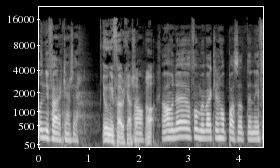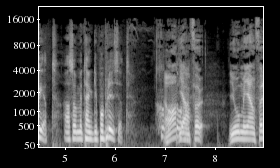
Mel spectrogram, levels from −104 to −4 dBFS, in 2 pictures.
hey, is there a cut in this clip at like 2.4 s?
yes; 2 cuts; at 2.4 s, 7.2 s

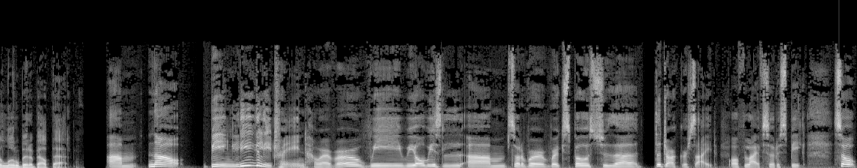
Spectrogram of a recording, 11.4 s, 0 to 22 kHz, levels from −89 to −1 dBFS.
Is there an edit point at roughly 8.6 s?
yes; 3 cuts; at 1.4 s, 8.6 s, 9.7 s

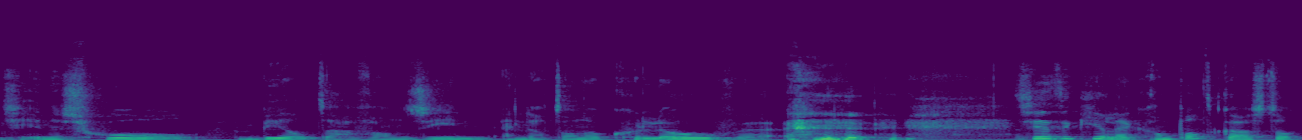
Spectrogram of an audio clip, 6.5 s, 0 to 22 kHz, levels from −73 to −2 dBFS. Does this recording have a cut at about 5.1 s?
yes; 1 cut; at 5.1 s

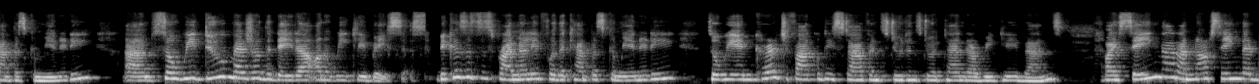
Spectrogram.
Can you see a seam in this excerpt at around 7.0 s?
no; 2 cuts; at 1.2 s, 10.9 s

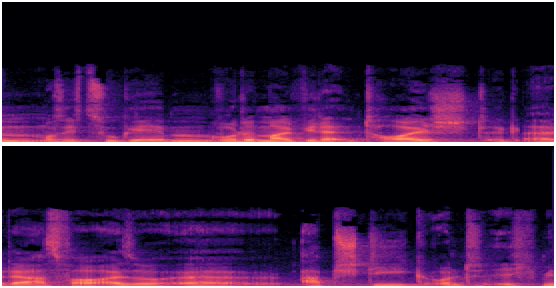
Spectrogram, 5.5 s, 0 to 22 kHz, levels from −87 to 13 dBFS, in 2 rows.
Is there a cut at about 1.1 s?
yes; 2 cuts; at 1.1 s, 2.6 s

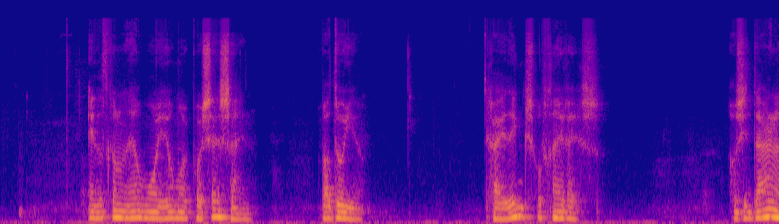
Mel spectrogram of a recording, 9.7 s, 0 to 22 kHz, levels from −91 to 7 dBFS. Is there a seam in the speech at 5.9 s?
no; 0 cuts

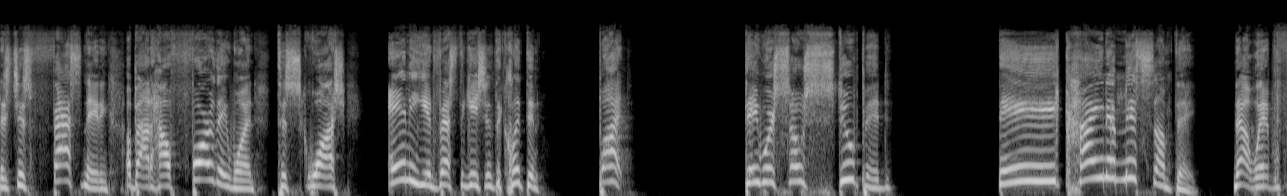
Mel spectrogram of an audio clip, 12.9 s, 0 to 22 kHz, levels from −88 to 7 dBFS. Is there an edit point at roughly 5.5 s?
no; 0 cuts

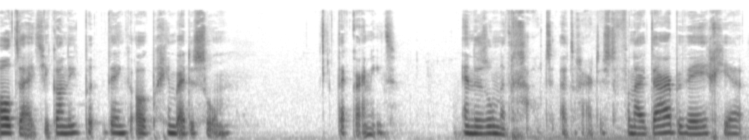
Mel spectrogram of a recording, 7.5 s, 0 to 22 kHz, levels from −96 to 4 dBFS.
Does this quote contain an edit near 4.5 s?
yes; 1 cut; at 4.5 s

